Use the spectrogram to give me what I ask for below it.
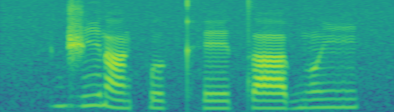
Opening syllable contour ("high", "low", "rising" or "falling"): high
